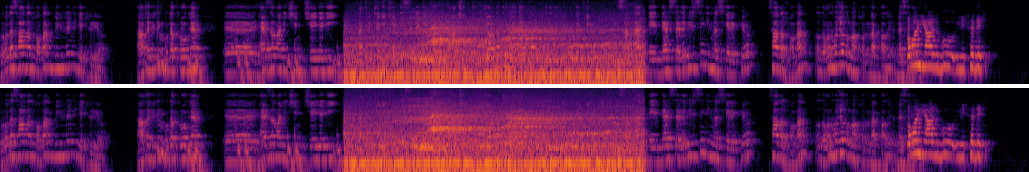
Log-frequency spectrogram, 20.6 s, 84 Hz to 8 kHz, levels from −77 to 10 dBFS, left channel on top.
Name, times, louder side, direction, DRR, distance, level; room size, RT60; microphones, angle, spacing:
voice 1, 0.0-2.1 2.7-4.2 4.5-6.8 7.1-15.1 15.4-18.3, left 3 dB, 85° left, 4.5 m, -36 dB
sound 1, 3.7-4.1 4.7-5.1 5.7-6.1 6.7-7.1 7.7-8.1 8.7-9.1 9.7-10.1 10.7-11.1 11.7-12.1, right 2 dB, 65° right, 0.9 m, -41 dB
sound 2, 6.9-12.9, right 2 dB, 25° right, 0.8 m, -20 dB
voice 2, 18.1-19.7, left 2 dB, 50° left, 1.5 m, -28 dB
16.0 x 6.1 x 2.4 m
head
